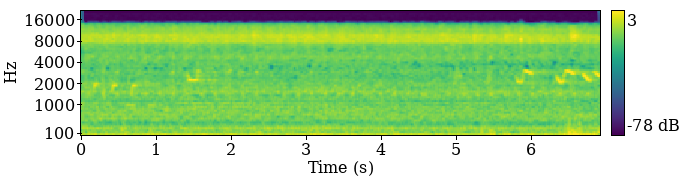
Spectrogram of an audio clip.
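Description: Truck-mounted aerial work platform (skylift) with its engine running steadily while the hydraulic boom lifts the basket, with a few faint high chirps near the start and again near the end.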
